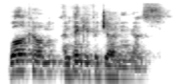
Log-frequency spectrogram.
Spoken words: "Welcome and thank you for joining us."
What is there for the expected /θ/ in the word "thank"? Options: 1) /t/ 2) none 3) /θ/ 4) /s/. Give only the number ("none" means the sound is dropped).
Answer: 3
